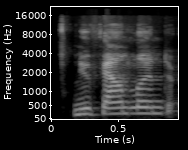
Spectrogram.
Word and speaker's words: Newfoundland: missed I misspelled that Newfoundland rhymes with understand so Newfoundland Newfoundland Newfoundland Newfoundland like we just discovered new land duh it finally clicked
